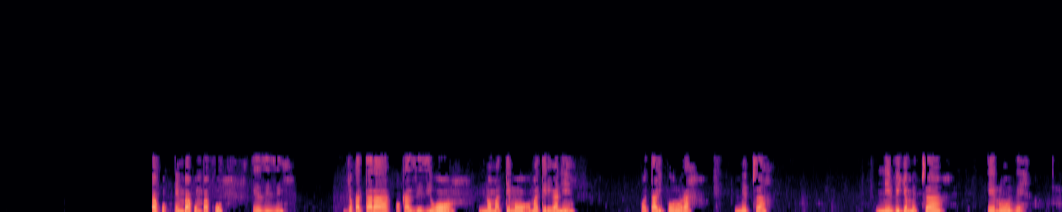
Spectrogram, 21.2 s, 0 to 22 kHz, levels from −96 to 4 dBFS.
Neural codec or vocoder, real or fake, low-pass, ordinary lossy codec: none; real; 7.2 kHz; MP3, 24 kbps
